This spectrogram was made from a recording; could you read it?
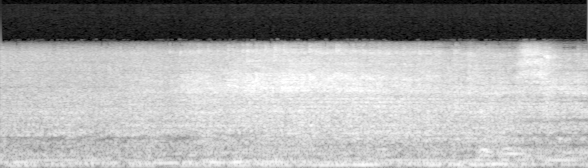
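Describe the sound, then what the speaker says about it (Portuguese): A slow truck passes outside, its engine rumbling steadily and loudly throughout with broadband road noise that holds without a break. "Só um minuto, deixa o caminhão passar."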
